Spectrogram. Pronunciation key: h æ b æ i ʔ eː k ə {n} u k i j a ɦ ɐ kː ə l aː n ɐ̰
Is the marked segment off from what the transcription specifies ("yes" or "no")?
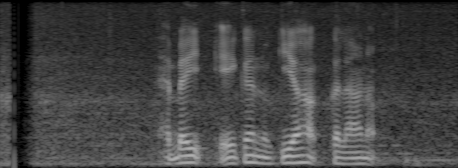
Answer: no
